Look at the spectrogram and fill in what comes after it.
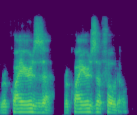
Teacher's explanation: You can hear how the S connects with the A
